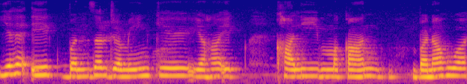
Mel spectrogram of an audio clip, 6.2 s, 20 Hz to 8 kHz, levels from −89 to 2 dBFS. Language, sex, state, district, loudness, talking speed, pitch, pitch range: Hindi, female, Uttar Pradesh, Lalitpur, -15 LUFS, 115 wpm, 215 Hz, 205-230 Hz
